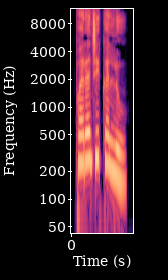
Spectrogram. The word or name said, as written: ಪರಜಿಕಲ್ಲು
